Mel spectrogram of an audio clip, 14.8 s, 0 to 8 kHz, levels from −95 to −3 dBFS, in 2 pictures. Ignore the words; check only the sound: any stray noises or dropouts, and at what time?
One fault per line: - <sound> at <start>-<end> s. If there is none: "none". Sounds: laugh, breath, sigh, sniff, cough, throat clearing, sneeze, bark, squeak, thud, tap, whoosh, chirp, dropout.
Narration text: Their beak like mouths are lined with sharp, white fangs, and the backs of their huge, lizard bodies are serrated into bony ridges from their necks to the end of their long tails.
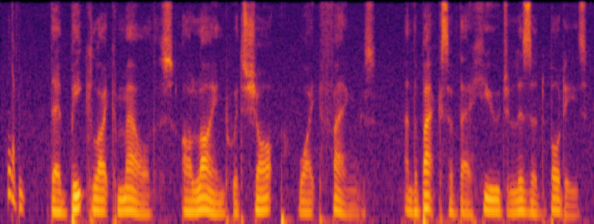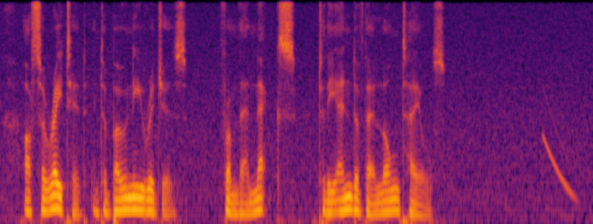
- chirp at 0.1-0.3 s
- chirp at 14.2-14.7 s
